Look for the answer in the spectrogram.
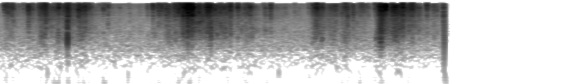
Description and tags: Content warning
game, sfx, straw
